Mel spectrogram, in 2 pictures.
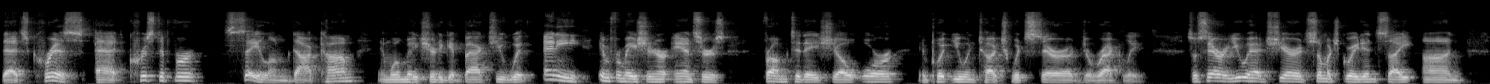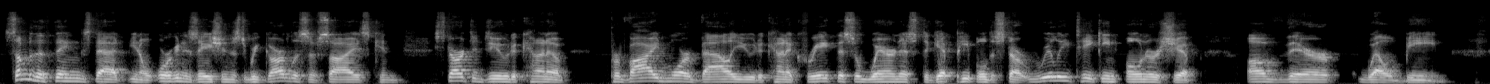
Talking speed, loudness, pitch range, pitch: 155 wpm, -18 LUFS, 110-140 Hz, 120 Hz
